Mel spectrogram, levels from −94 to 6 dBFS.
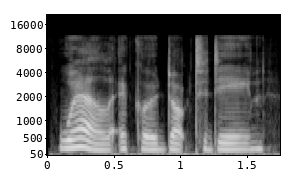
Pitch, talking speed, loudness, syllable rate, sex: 190 Hz, 135 wpm, -16 LUFS, 3.5 syllables/s, female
